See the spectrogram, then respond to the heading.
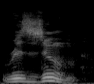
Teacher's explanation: But I think learners quite often confuse it with the verb resume, which has two syllables and the stress is on the second syllable, resume. But we're talking about the noun, your resume, my resume.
